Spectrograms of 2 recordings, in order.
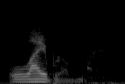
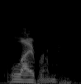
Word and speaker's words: Libram: I know lie is spelled L-I-E, and Trade Chat said Libram. Well, the one thing I see a problem with is that Lee comes out looking L-E-E to me, so I pronounce it Libram.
